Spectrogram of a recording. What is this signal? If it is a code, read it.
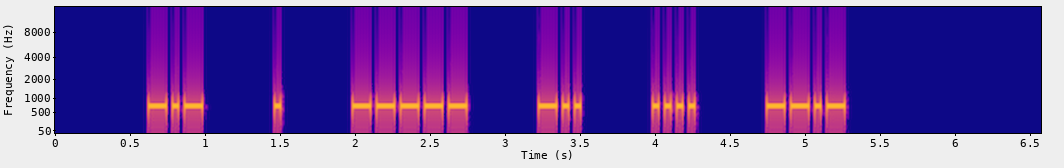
Morse code, heard as a keyed tone, about 30 wpm, spaced as for 14 wpm, 700 Hz. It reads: KE0DHQ
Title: USA Call Signs - 6 Characters - 4x Character Spacing - 30wpm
